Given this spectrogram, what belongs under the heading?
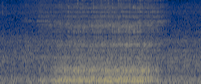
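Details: A single deep, rumbling snore on the in-breath, rising and fading over about a second and a half. Ordinary snoring.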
